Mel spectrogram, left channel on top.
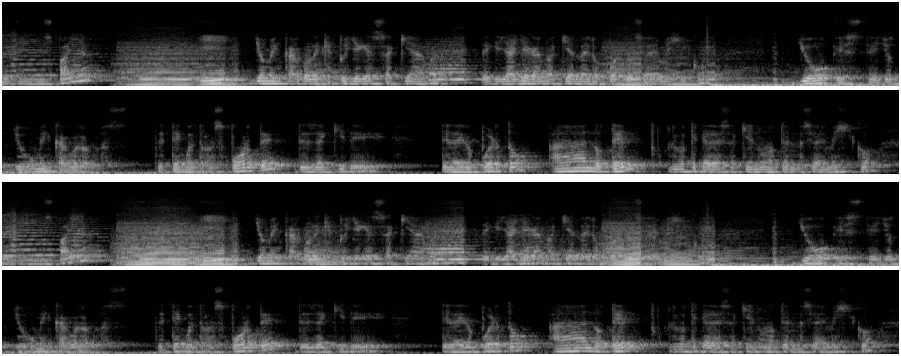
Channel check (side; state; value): both; normal; correlation 0.63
